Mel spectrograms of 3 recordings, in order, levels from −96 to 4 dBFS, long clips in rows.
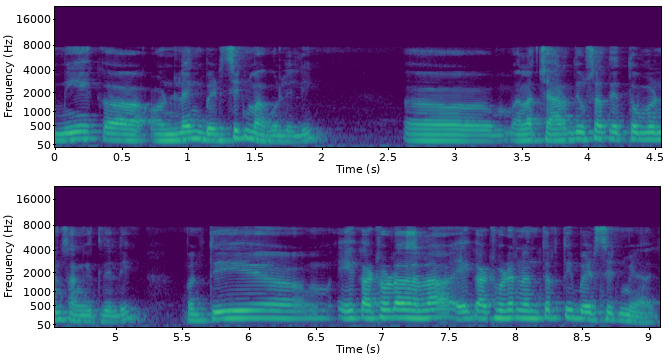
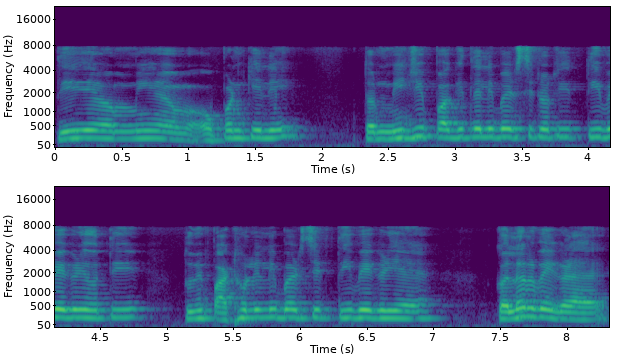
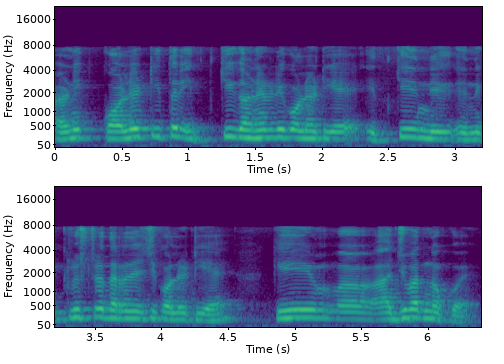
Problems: none marked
